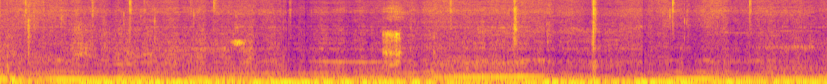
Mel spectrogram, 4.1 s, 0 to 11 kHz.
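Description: A BMW E46 Touring's engine rumbles and revs close up as the car pulls away, with a dog panting and whimpering over the drone.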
